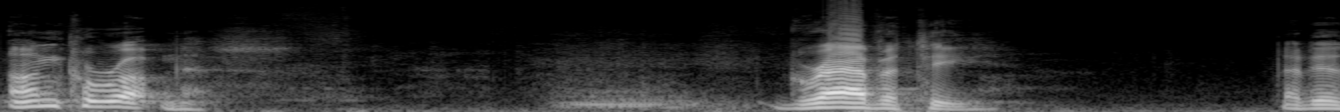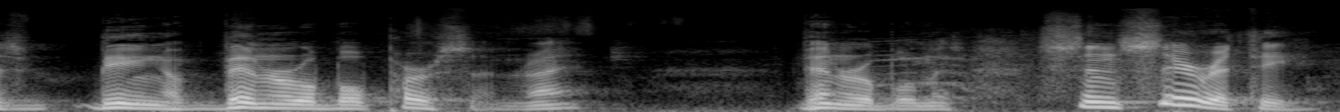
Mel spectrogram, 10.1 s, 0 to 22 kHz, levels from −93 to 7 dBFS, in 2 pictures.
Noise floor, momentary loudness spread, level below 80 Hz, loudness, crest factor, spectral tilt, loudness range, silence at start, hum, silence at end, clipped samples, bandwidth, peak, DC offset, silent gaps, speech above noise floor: -55 dBFS; 23 LU; -48 dBFS; -17 LUFS; 18 dB; -7.5 dB/octave; 4 LU; 0.05 s; none; 0.1 s; under 0.1%; 11 kHz; 0 dBFS; under 0.1%; none; 39 dB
